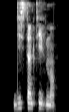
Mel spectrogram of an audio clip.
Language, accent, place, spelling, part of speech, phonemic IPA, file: French, France, Lyon, distinctivement, adverb, /dis.tɛ̃k.tiv.mɑ̃/, LL-Q150 (fra)-distinctivement.wav
- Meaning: distinctively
